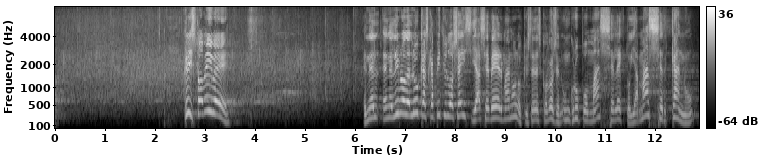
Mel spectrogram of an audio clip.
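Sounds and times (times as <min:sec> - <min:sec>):
audience applause: 0:00.0 - 0:06.3
speech: 0:02.6 - 0:03.6, 0:06.2 - 0:12.8
man shouting: 0:02.6 - 0:04.8.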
